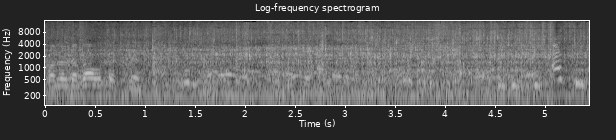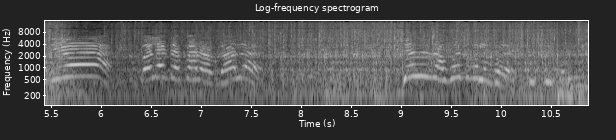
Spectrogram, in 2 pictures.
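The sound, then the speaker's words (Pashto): Children filling containers with water from a charity-built water tank in Kandahar, splashing and pouring water under steady chatter and children's voices. “دلته ماشمان د اوبو له هغې ټانکۍ څخه ډبې ډکوي چې په سیمه کې د یوې مرستندوی موسسې لخوا جوړه شوې ده”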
